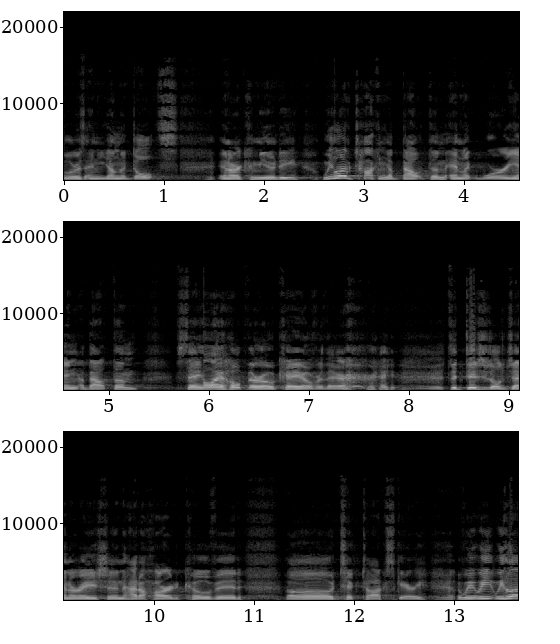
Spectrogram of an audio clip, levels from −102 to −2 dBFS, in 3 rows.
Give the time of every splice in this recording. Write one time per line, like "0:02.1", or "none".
0:05.9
